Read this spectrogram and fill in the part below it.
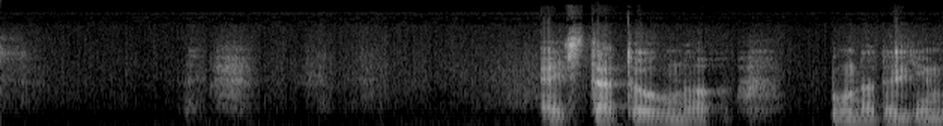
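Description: A middle-aged man speaks.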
